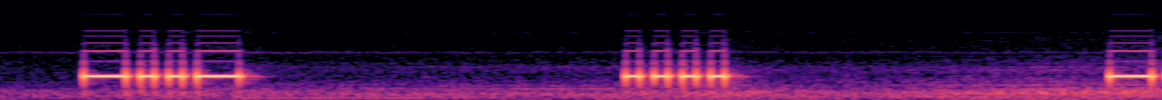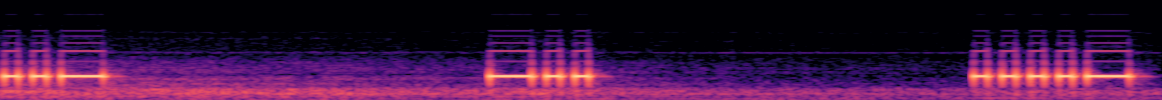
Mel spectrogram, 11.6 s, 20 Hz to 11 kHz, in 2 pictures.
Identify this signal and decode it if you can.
Morse code, heard as a keyed tone, about 18 wpm, spaced as for 4 wpm, 710 Hz. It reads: XHXD4
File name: CW-Online-Kurs / Anfänger / Lektion 016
